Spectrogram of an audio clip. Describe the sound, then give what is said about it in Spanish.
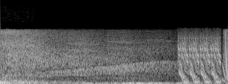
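A quick burst of several sharp gunshots fires in rapid succession, coming out of a steady, loud roaring noise near the end. “¿Qué son esos disparos?”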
